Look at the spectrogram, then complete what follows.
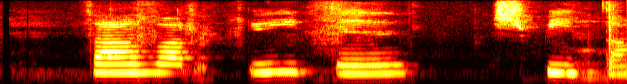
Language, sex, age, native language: Icelandic, female, 10, Icelandic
